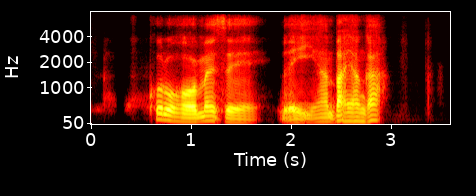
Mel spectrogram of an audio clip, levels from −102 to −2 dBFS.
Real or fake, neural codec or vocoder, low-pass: fake; codec, 16 kHz in and 24 kHz out, 0.9 kbps, LongCat-Audio-Codec, four codebook decoder; 7.2 kHz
